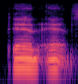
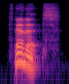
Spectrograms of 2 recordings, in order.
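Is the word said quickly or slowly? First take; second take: slowly; quickly. First: It is said slowly as two separate words. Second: It is said at normal speed as one word. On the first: The number of ants. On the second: Renters living in the house.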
